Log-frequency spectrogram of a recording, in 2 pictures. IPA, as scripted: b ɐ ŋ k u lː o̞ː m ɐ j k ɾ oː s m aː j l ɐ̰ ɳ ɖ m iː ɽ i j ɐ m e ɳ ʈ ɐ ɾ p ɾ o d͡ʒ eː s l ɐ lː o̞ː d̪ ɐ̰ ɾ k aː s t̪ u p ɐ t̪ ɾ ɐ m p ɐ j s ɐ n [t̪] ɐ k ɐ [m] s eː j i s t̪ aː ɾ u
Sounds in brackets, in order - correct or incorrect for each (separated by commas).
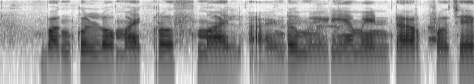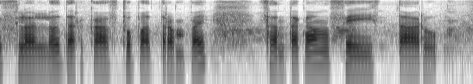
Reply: correct, correct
